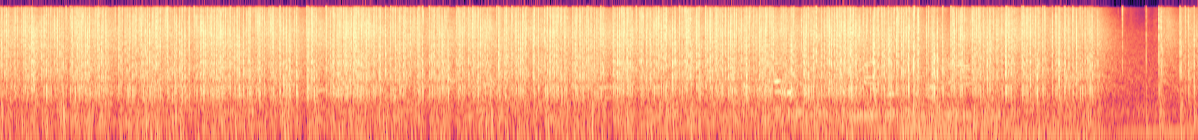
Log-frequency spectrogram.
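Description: Ground fountain firework spraying sparks: a steady hiss thick with many small rapid pops from its crackling stars. It breaks off for under a second near the end, then starts again.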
